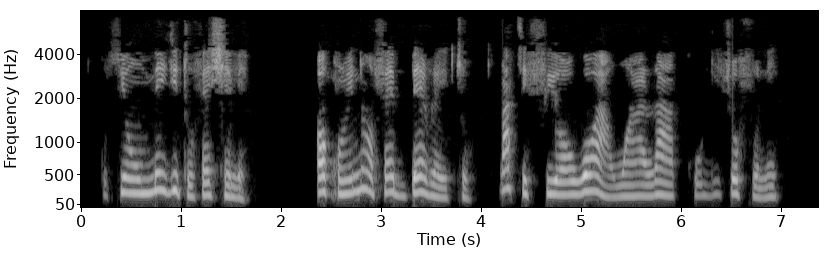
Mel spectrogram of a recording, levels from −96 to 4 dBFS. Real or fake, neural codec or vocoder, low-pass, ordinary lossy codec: real; none; 7.2 kHz; MP3, 32 kbps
